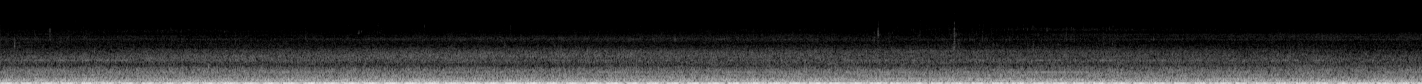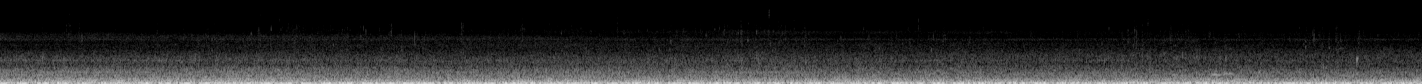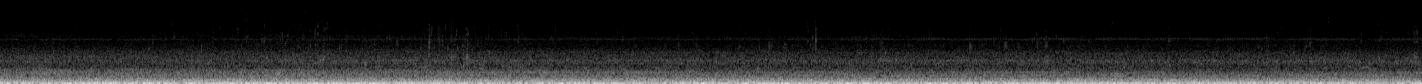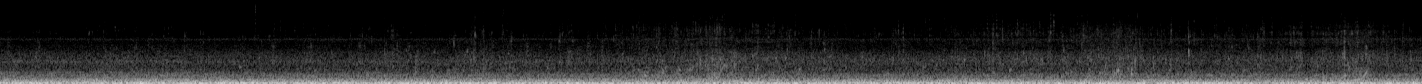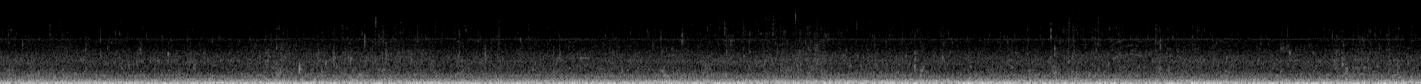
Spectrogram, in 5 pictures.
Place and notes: Rheinufer, Köln, Deutschland - ship traffic
late summer evening at the Rhein river bank, cargo ships passing, deep drones of the engines.
(LS5, Primo EM172)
